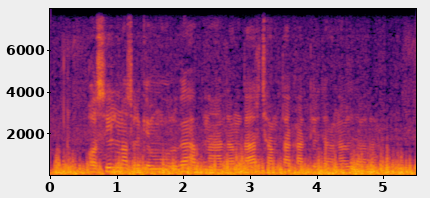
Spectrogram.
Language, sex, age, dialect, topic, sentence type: Bhojpuri, male, 18-24, Northern, agriculture, statement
